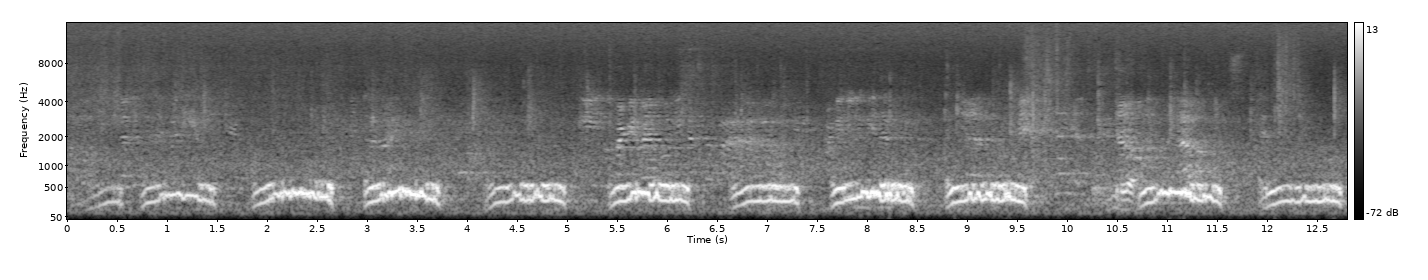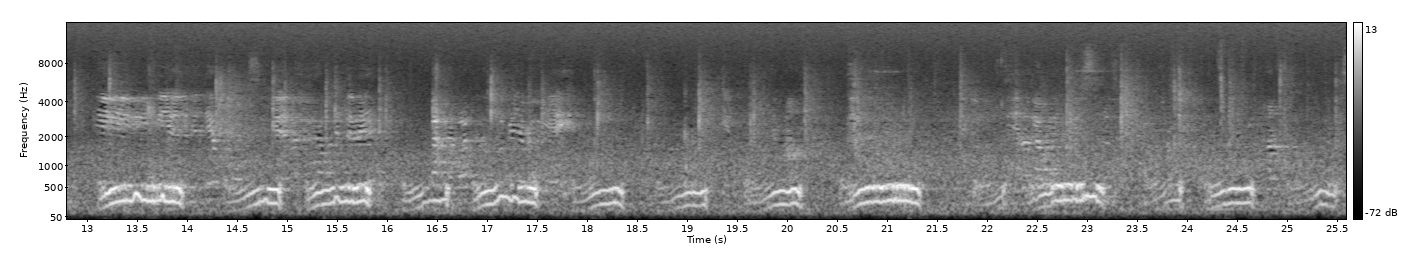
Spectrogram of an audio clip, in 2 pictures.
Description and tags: a pigeon cooing at a close distance, some voices in background
birds, cooing, ambiance, south-spain, pigeon, dove, field-recording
